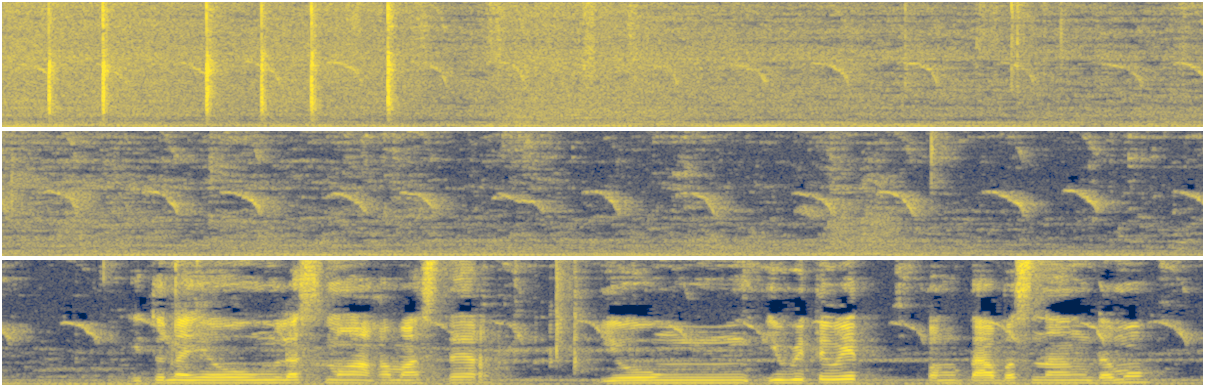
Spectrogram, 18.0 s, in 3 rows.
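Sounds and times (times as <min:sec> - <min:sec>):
bird chirping: 0:00.0 - 0:02.6, 0:03.3 - 0:18.0.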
